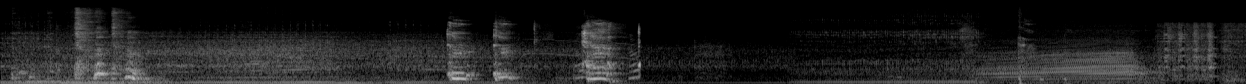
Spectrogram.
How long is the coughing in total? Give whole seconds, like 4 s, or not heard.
5 s.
